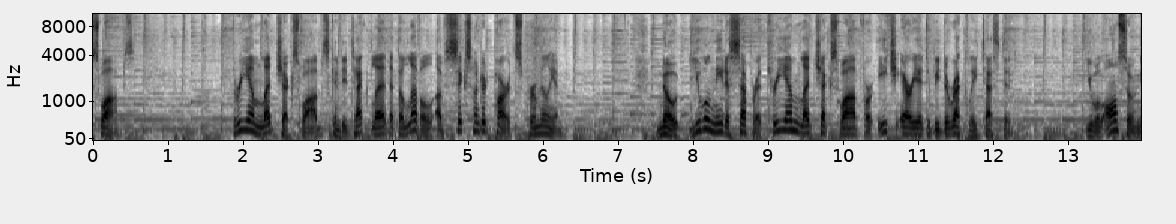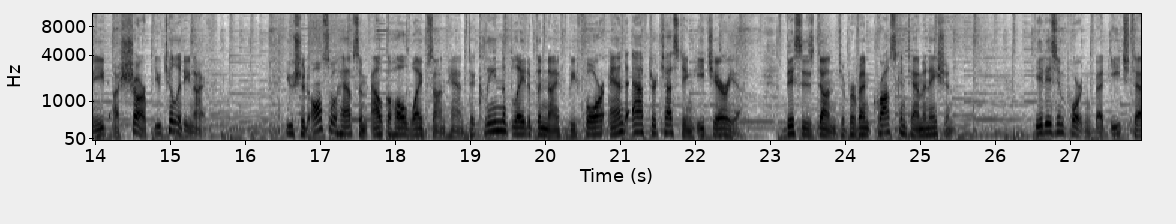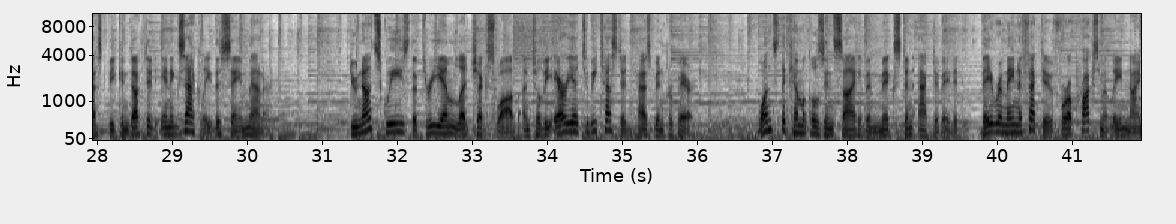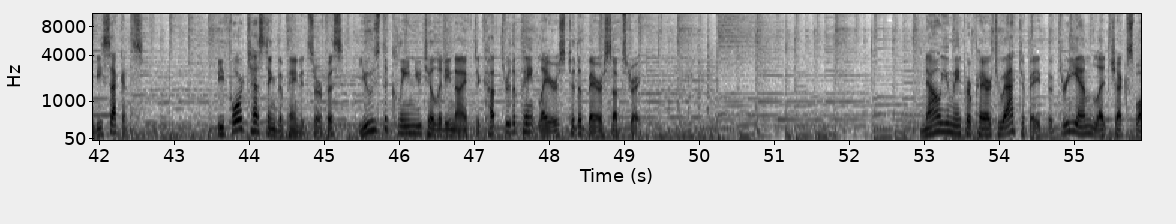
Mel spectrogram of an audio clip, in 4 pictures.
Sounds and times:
Speech: 0.0 - 0.6, 1.8 - 6.3, 7.3 - 12.3, 13.2 - 15.6, 16.6 - 25.5, 26.5 - 30.4, 31.4 - 36.0, 36.8 - 42.6, 43.6 - 49.3, 53.0 - 55.8
Music: 0.0 - 55.8.

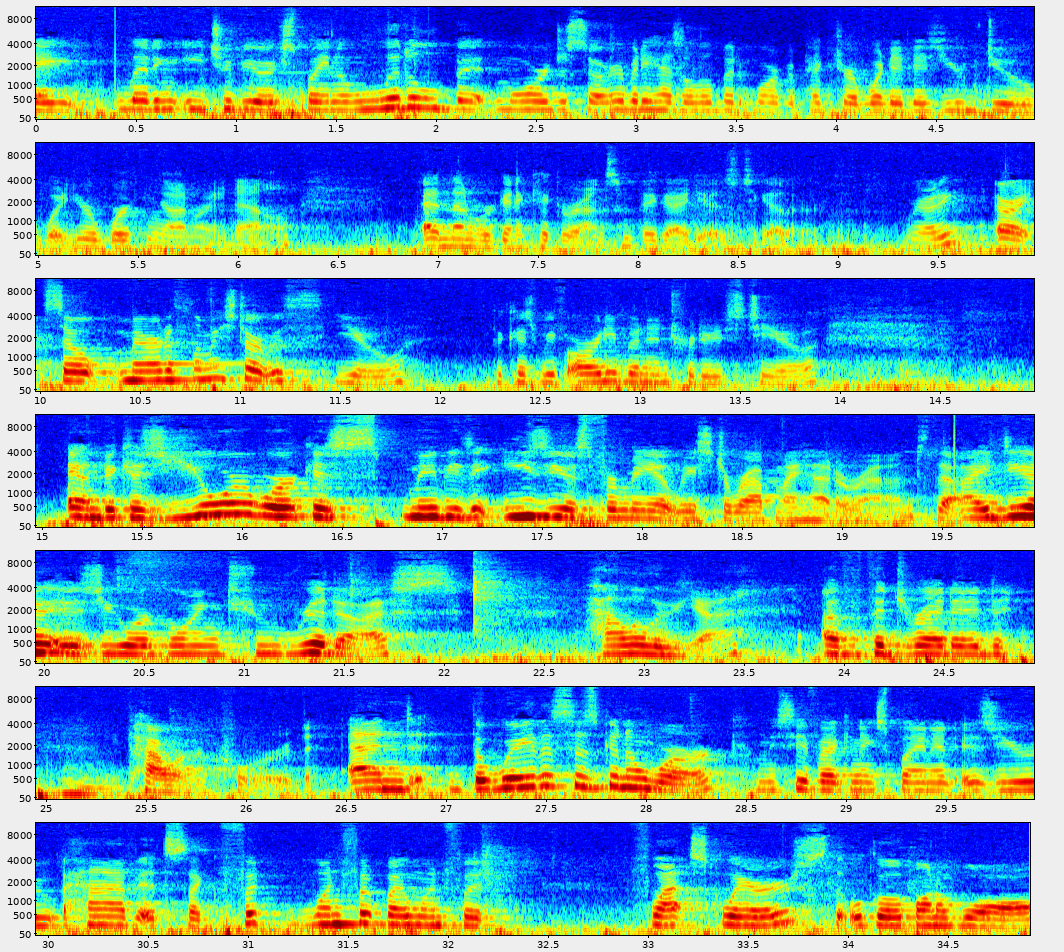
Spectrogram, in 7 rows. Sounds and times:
Speech: 0.0 - 6.3, 7.0 - 14.0, 15.2 - 22.1, 22.7 - 32.3, 33.0 - 34.9.

